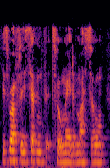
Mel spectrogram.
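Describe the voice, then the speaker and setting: A man narrating stage directions at an amateur script table read, halting and stumbling over words. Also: medium pitch, little pitch movement. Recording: dull lo-fi recording.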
